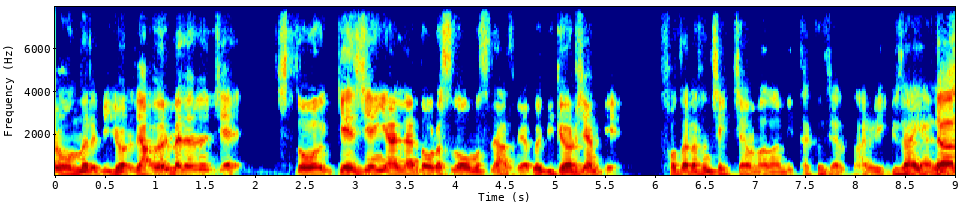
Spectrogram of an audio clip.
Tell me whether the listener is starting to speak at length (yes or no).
yes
